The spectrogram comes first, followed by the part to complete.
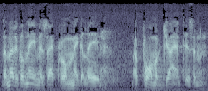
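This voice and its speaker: An actor playing a secretive, commanding aide to a billionaire in a 1970s radio drama, explaining things in a measured, authoritative way. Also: male voice, very deep voice, very animated, creaky, slight background noise, full character voice. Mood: grave, assured. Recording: lo-fi old radio broadcast, long reverb.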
